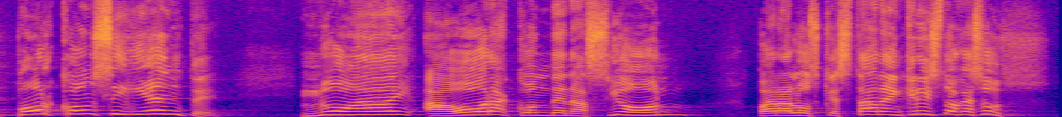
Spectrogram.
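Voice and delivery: slow, lifted verse reading; proclaiming the promise from the pulpit; solemn scripture reading. Acted. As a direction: read the verse out slowly and solemnly. Preacher reads verse slowly.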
